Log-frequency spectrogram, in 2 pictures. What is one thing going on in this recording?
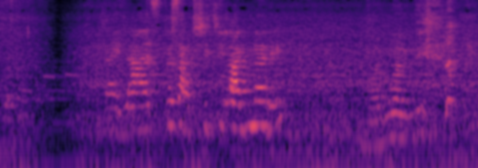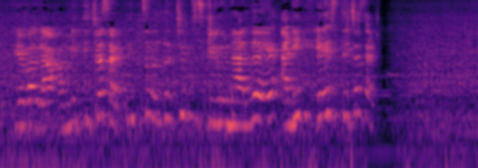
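A young man and a young woman talk casually.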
